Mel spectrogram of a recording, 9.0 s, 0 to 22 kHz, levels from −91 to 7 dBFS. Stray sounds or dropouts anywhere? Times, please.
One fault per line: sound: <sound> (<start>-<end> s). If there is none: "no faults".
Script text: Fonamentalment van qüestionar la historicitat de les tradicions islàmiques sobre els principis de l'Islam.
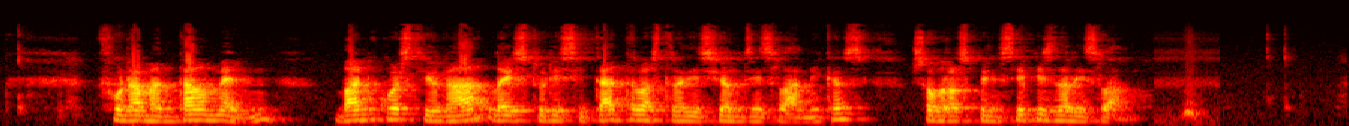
sound: whoosh (7.9-8.1 s)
